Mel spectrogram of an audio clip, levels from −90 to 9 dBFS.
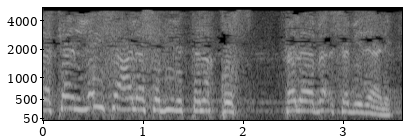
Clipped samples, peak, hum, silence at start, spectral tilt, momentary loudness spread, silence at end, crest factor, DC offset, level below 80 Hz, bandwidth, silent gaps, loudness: under 0.1%; -12 dBFS; none; 0 s; -6 dB/octave; 4 LU; 0 s; 10 dB; under 0.1%; -52 dBFS; 5.4 kHz; none; -23 LUFS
